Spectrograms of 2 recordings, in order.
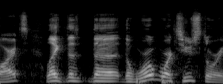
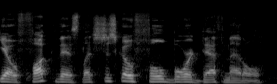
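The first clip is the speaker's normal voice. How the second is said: plain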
